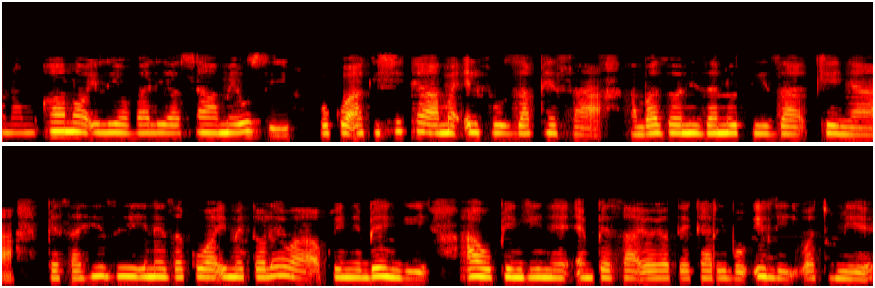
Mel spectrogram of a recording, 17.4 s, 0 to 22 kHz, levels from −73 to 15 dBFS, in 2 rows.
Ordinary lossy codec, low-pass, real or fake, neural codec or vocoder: AAC, 24 kbps; 5.4 kHz; real; none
